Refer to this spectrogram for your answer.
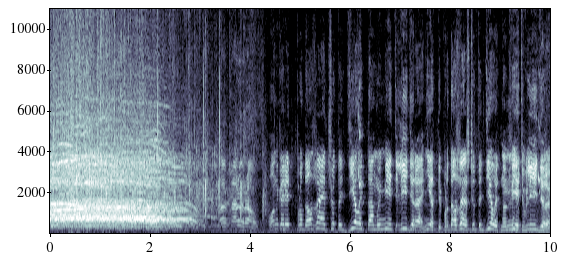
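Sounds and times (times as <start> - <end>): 
audience cheering and shouting for a contestant: 0.0 - 3.5
speech: 4.6 - 9.9.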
